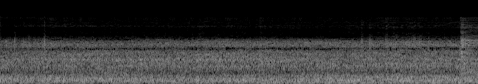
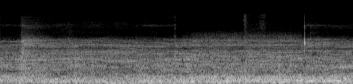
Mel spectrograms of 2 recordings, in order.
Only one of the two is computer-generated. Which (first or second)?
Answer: second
